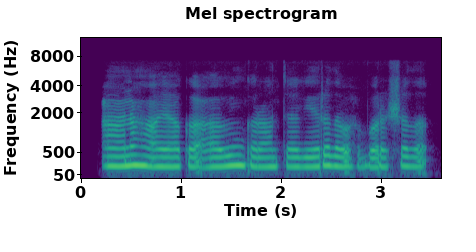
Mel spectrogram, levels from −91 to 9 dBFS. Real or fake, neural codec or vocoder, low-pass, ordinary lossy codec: real; none; 7.2 kHz; none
